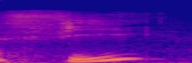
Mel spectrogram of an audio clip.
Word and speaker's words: fis: Je fis, final S not pronounced.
